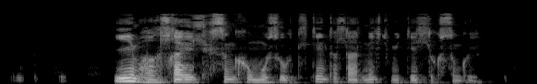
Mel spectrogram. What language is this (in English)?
Mongolian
